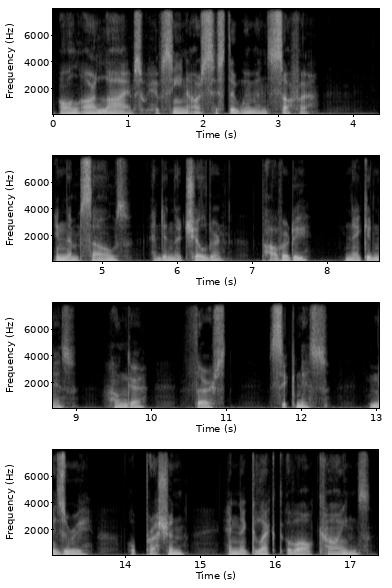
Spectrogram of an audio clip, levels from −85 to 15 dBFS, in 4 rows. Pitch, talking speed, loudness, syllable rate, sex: 90 Hz, 95 wpm, -19 LUFS, 3.8 syllables/s, male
